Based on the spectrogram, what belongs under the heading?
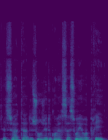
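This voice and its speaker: Male audiobook narrator, husky and mellow, measured delivery. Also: on the low side. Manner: steady, measured reading.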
